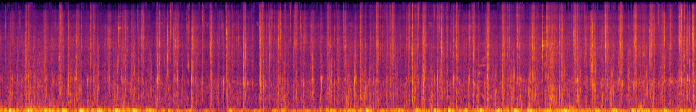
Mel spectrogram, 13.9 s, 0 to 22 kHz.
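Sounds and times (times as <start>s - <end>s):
low rumble: 0.0s - 3.6s
horse hooves clip-clopping: 0.0s - 13.9s.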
